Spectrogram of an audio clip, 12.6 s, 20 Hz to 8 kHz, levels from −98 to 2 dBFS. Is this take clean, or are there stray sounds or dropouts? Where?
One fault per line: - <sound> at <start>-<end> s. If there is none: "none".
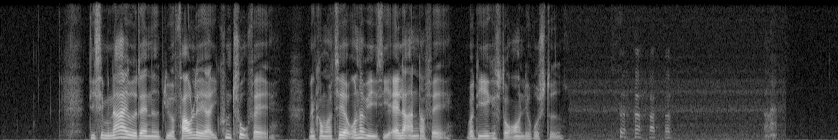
- laugh at 9.1-10.2 s
- laugh at 11.5-11.7 s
